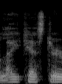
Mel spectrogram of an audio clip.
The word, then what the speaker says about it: Leicester: It's spelled Leicester, but I think it's Leicester, and mozzarella.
